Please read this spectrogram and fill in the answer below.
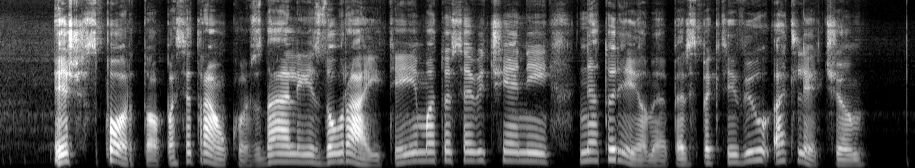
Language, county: Lithuanian, Panevėžys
